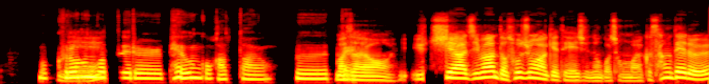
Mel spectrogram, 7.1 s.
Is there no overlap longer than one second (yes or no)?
yes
